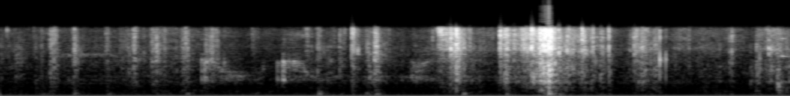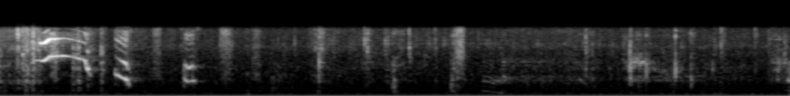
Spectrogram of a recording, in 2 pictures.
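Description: Weimaraner puppies at play: scattered small clicks and scuffling throughout, a loud noisy scuffle about three seconds in, and a short high whine that falls in pitch about five and a half seconds in.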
